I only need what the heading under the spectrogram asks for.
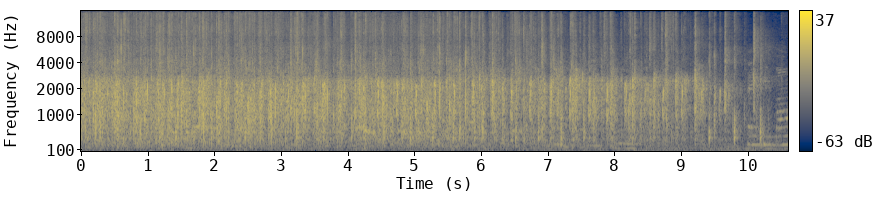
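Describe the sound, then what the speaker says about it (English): Students give their mothers a big, sustained round of applause at a school celebration, the dense clapping of a large crowd filling the room steadily and thinning out toward the end. "Students, now's the time to give your mothers the biggest round of applause you've ever given them."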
